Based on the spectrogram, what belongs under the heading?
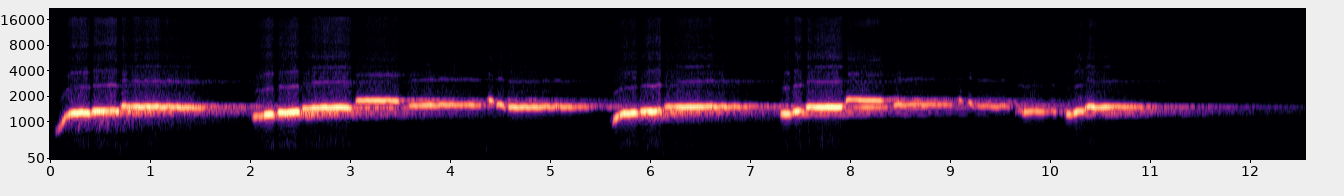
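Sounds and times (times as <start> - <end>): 
whistle: 0.0 - 12.5.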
